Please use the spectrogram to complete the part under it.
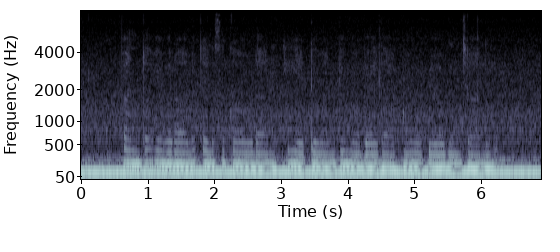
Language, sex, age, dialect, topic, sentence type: Telugu, female, 18-24, Utterandhra, agriculture, question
